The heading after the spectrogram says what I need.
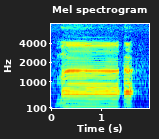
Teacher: mad jaiz munfasil, dibaca panjang 5 harakat.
